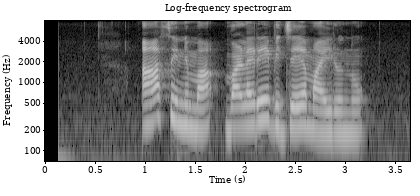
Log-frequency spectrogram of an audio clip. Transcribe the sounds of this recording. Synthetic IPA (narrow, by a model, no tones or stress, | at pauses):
aːsinimɐʋɐɭɐɾe̞ʋid͡ʑɐjɐmaːjiɾunːu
